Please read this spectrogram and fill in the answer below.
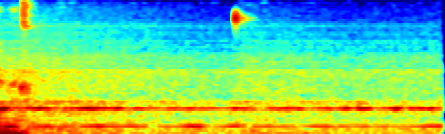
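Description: Faint steady background tone, a constant high hum with a lower one beneath it, with a single faint short tick about a second in.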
